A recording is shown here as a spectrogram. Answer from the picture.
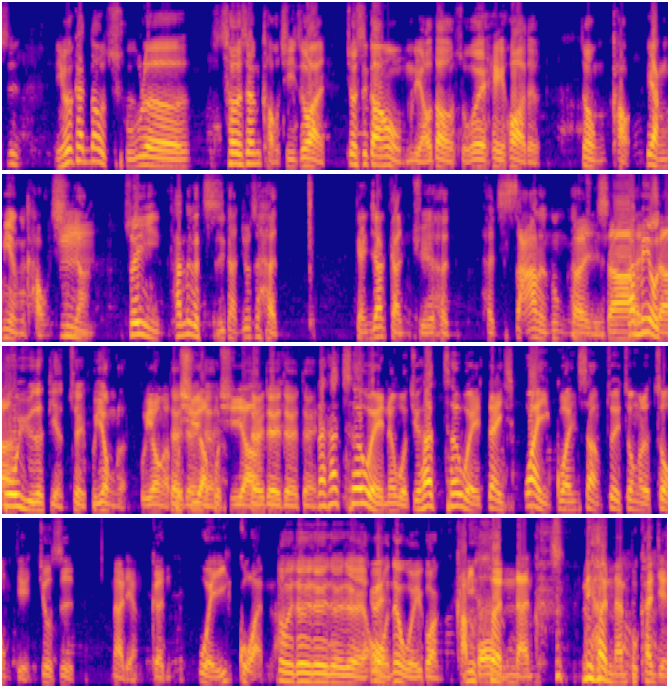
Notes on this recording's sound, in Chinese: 在戶外記者會現場的實地採訪！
